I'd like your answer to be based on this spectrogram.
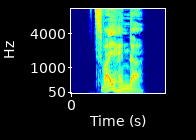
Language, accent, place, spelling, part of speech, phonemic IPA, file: German, Germany, Berlin, Zweihänder, noun, /ˈt͡svaɪ̯ˌhɛndɐ/, De-Zweihänder.ogg
- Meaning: Zweihänder (14th century two-handed sword)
